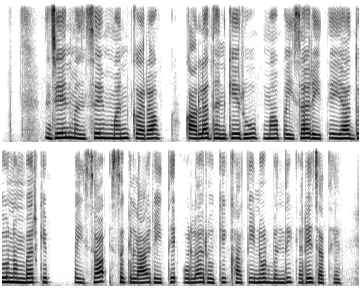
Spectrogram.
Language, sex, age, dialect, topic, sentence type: Chhattisgarhi, female, 25-30, Central, banking, statement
